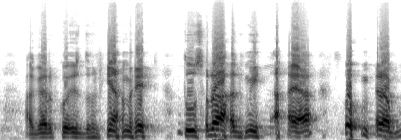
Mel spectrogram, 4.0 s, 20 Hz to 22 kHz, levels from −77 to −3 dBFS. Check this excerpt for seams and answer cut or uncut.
uncut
